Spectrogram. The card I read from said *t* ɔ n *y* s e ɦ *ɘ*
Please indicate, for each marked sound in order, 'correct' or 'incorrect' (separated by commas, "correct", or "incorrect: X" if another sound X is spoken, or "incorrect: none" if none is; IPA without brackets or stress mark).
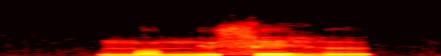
incorrect: n, correct, correct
